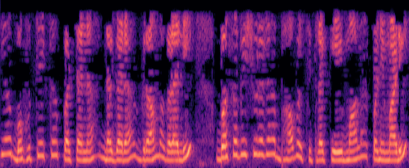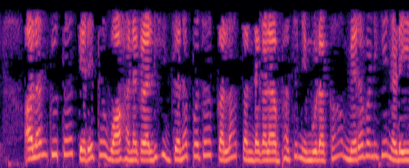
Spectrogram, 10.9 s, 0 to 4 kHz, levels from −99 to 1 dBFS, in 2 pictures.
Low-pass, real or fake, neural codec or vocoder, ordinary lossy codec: 3.6 kHz; real; none; MP3, 32 kbps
